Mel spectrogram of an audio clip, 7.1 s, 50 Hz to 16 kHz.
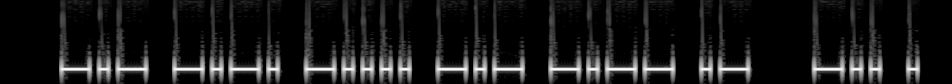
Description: Morse code, heard as a keyed tone, about 17 wpm, 700 Hz. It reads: KC6KYA DE
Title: USA Callsign DE Callsign 17wpm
